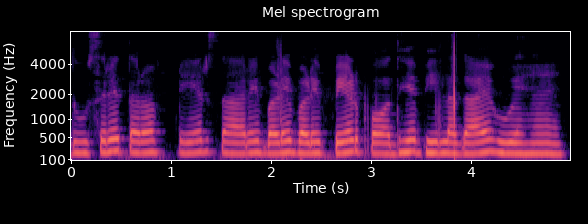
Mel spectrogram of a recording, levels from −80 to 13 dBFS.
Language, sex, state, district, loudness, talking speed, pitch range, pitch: Hindi, female, Jharkhand, Garhwa, -20 LUFS, 130 wpm, 195-215 Hz, 205 Hz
